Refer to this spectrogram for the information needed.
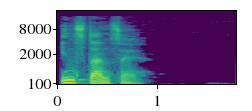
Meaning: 1. instance 2. authority 3. channels, hierarchy
- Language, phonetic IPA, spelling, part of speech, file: Russian, [ɪnˈstant͡sɨjə], инстанция, noun, Ru-инстанция.ogg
